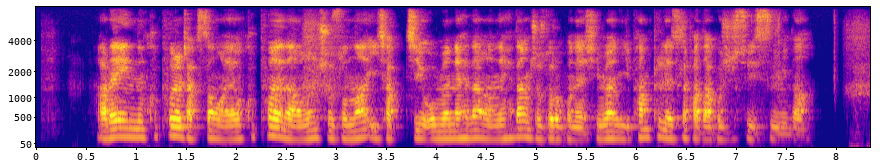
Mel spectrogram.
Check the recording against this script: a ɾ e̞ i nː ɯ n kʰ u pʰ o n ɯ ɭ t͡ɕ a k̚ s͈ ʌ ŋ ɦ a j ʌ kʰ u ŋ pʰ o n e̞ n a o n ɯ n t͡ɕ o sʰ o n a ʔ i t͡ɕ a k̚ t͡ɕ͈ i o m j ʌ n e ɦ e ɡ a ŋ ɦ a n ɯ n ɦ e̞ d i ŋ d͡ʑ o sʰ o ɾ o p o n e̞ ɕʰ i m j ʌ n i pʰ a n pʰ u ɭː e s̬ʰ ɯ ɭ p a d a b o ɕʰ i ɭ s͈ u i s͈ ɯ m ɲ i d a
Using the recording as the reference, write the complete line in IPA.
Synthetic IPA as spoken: a ɾ e̞ i nː ɯ n kʰ u pʰ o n ɯ ɭ t͡ɕ a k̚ s͈ ʌ ŋ ɦ a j ʌ kʰ u pʰ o n e̞ n a o n ɯ n t͡ɕ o sʰ o n a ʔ i t͡ɕ a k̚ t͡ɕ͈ i o m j ʌ n e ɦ e d a ŋ ɦ a n ɯ n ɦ e̞ d a ŋ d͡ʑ o sʰ o ɾ o p o n e̞ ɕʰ i m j ʌ n i pʰ a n pʰ ɯ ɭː e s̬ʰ ɯ ɭ p a d a b o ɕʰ i ɭ s͈ u i s͈ ɯ m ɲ i d a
